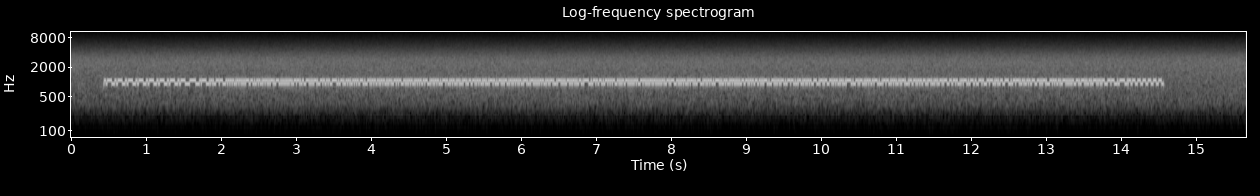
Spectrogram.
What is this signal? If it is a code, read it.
NAVTEX (SITOR-B), 100 baud, 170 Hz shift, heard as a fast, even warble, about 1000 Hz centre, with radio static. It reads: K42SR OQNW8 3C8B5 IX14T BAM44 3K6B4 72VX5 WUNT1 7KFWZ SAJIY LGVBC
